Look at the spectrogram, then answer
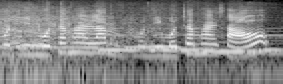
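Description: A woman's voice: high voice, fairly even intonation, quick pace, over music, a crowd in the background, close to an everyday voice. A woman playing a cheeky, playful young village girl heading to the love market in a comedy sketch.

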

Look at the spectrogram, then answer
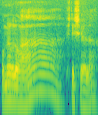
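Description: A male rabbi telling a story in a sermon, acting out each character's lines and swinging from loud to hushed. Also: medium pitch, lively intonation. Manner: dramatic, voicing characters in the tales with big swings in loudness. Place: evening lecture before an audience.

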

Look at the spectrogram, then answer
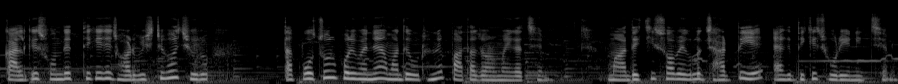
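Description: A young woman vlogger with a fairly high voice chats quickly about her morning chores, describing each one as she does it in a home vlog. Faint music can be heard behind her.

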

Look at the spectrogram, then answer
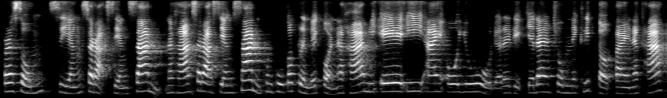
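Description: A woman teacher giving a phonics lesson to children, repeating each letter sound slowly and clearly. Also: on the high side, a bit bright, roomy sound. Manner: slow, drawn-out repetition of letter sounds.

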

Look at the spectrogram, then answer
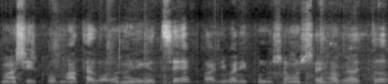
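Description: A woman health worker talking to her viewers outdoors, a little out of breath, gently coaxing and advising the people she meets. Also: medium pitch, flat delivery, quick pace, very noisy. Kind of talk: casual vlog talk to viewers. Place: outdoors by a village road.

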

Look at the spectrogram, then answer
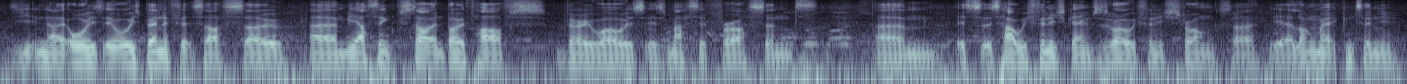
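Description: A young man in his twenties, a footballer, answering post-match questions outdoors into a handheld mic, halting with many fillers. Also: medium pitch. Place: outdoors at a stadium car park.

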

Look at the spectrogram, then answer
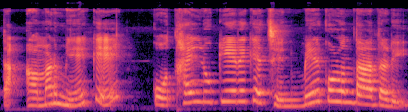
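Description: A woman voicing a loud, demanding, anxious father in a cartoon story, with a bellowing, insistent manner. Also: sits high, lively intonation, fairly quick. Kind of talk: cartoon voice acting. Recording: faint music behind.

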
